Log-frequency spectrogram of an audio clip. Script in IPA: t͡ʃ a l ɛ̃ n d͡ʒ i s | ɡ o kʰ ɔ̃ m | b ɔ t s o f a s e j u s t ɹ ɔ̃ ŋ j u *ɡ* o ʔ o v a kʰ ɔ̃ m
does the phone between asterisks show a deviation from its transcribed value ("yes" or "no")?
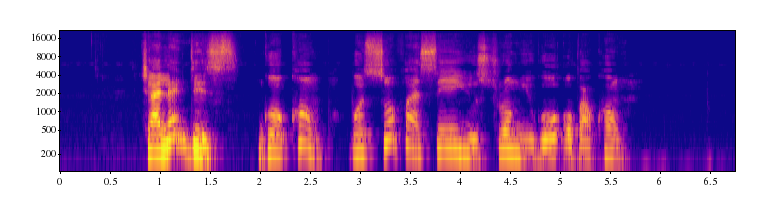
no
